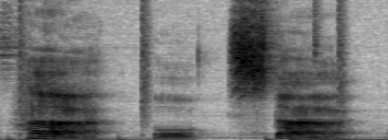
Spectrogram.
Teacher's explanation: jaw a little bit and make a much longer sound so we relax the mouth the tongue stays in the center of the mouth the lips are relaxed and just drop the jaw a little bit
